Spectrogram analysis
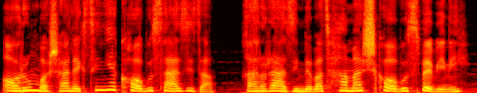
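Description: A woman's voice: mid-range voice, no room sound, faint music behind, pitched above the performer's own voice, natural voice. A woman voicing the severed head of a nurse in a nightmare, speaking in a mocking, falsely soothing way.

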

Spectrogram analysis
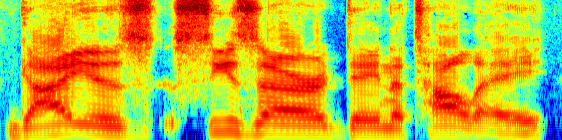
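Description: A man's voice: on the high side, lively intonation, slow, fairly bright tone, clean tone, dry recording. A man hosting a podcast, rambling and teasing his co-hosts in casual chat. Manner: rambling, laid-back, teasing. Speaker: podcast host.

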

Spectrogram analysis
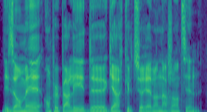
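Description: A man delivering scripted documentary narration in a measured, explanatory way. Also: medium pitch, animated, dry recording, clean studio sound. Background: faint music.

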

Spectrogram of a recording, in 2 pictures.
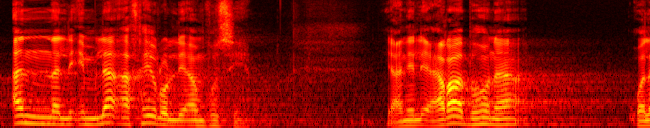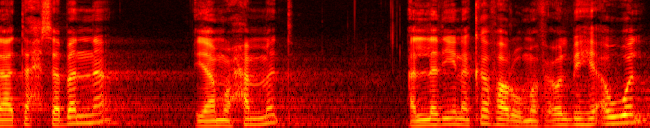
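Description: A man, a scholar explaining a classical commentary to students and stretching out the verses he quotes. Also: a little high. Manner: measured, stretches quoted verses slowly and loudly. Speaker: Islamic scholar teaching tafsir. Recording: long reverb of a hall.

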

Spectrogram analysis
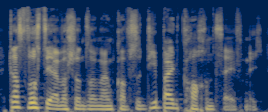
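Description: A man's voice: medium pitch, lively intonation, racing, no echo, clean studio sound. A young man telling a casual, slangy anecdote full of swearing, acting out the people he quotes. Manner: slangy, swearing, tags lines with "ne?"; acts out quoted people in the story. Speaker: storyteller.

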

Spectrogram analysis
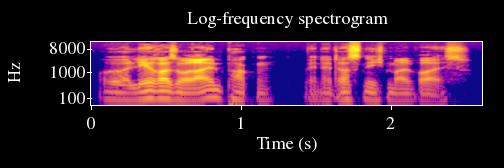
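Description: A man voicing a kindly older man with bent legs, speaking gently and coaxingly in an audiobook reading. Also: low voice, fairly even intonation, fairly quick, creaky, dry recording.

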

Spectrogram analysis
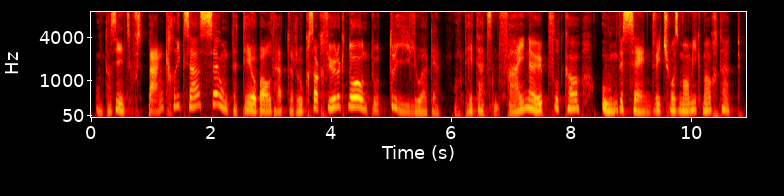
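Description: A storyteller with a Swiss German accent telling a children's story in a sing-song way. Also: mid-range voice. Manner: sing-song, lively, singing little songs.

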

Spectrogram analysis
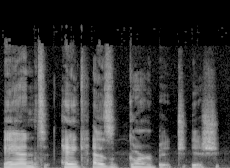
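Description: A man's voice: medium pitch, expressive, slow pace, a bit bright, no echo. A man co-hosting a podcast from inside a clothes closet, rambling through stories with lots of fillers and restarts. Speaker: podcast co-host. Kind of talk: casual comedic chat.

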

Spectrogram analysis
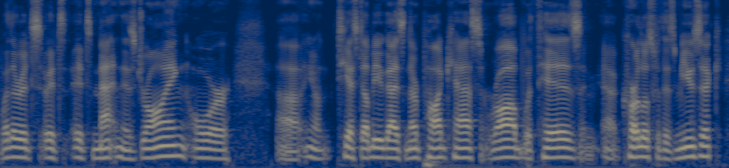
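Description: A man's voice: medium pitch, dry recording. Casual male podcast host, dry close sound. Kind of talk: casual chat.

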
